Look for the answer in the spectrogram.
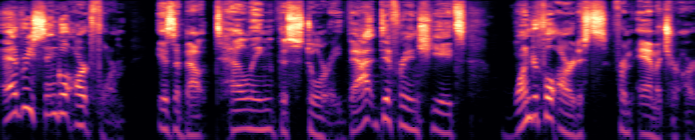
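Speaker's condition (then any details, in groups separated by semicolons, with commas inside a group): No condition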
